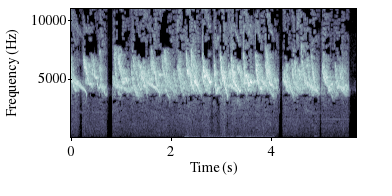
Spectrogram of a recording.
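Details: Líu-style white-eye song from a grassland setting, a stimulating song: bursts of very rapid, high, jittery chatter separated by brief gaps, with soft low noise in the middle.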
